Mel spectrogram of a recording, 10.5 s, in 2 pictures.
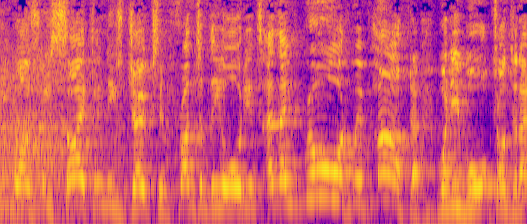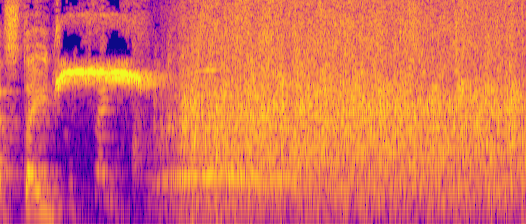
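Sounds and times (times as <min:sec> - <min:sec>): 
laughter: 0:00.0 - 0:01.6
speech: 0:00.1 - 0:07.8
whistle blown to end the round: 0:05.8 - 0:07.0
crowd applause: 0:06.2 - 0:10.5.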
